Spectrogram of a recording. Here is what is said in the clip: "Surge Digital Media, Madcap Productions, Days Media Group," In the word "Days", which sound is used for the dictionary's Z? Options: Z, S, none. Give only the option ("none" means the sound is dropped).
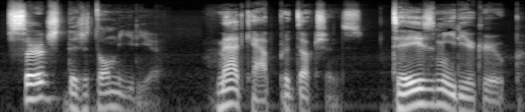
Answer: Z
